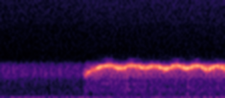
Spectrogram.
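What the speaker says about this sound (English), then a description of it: "a stranger whistling in the background" A man whistles in the background during a morning radio show, one steady high note with a slight waver that starts halfway in and holds to the end over a low hum, with no talking.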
